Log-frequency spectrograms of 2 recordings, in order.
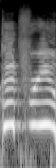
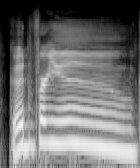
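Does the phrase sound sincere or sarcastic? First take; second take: sincere; sarcastic. First: It sounds warm and sincere. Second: It sounds dismissive and sarcastic. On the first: The speaker is genuinely pleased for the listener. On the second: The speaker does not really care. "but really, what you're saying is like"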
